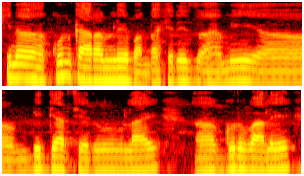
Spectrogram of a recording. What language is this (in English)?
Nepali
